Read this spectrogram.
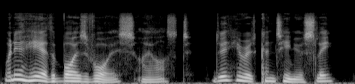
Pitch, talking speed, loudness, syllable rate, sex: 145 Hz, 220 wpm, -18 LUFS, 5.8 syllables/s, male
